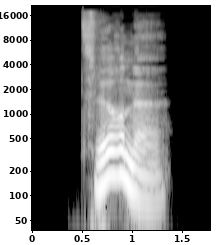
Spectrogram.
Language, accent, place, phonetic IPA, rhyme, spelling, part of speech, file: German, Germany, Berlin, [ˈt͡svɪʁnə], -ɪʁnə, Zwirne, noun, De-Zwirne.ogg
- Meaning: nominative/accusative/genitive plural of Zwirn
